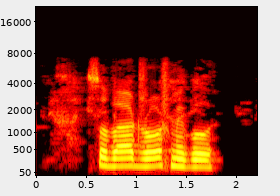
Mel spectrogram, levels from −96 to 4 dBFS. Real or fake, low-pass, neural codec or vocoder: real; 7.2 kHz; none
